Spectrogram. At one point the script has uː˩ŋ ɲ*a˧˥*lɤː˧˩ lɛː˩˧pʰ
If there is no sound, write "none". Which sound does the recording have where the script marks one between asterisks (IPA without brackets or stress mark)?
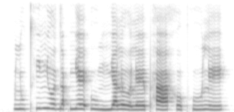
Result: a˧˥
